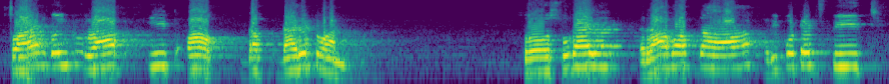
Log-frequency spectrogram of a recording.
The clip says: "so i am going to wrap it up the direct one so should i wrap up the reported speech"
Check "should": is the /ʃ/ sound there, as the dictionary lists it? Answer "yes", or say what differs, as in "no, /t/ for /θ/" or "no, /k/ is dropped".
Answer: no, /s/ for /ʃ/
